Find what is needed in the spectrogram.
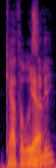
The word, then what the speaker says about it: Catholicity: Virtual Catholicity. Did I say that right? Sometimes words don't sound correct when they leave my mouth. – Catholicity? Yeah, that's right.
